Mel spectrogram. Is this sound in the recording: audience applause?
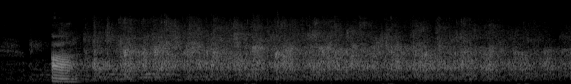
yes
